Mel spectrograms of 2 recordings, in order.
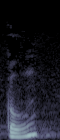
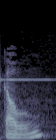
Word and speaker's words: cẩu: Cú có thể đọc là cẩu, là cái nơm.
